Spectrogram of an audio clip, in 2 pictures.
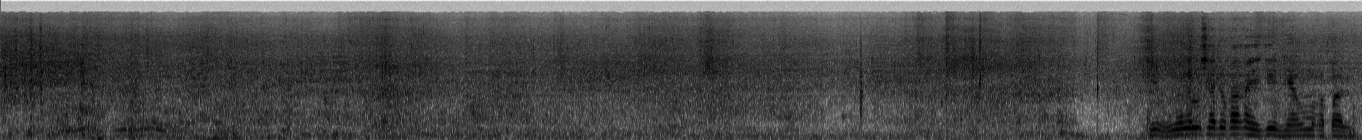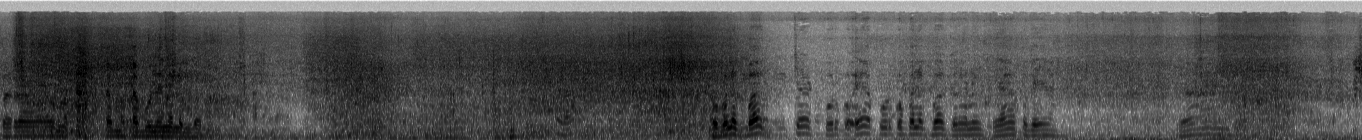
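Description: Sandpaper scrapes over a wooden hull.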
